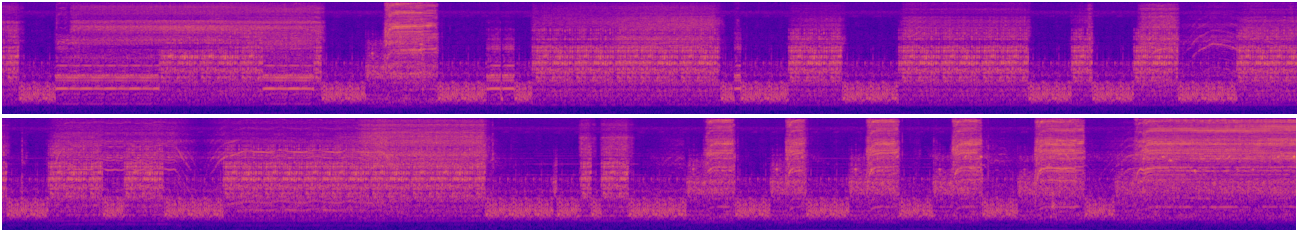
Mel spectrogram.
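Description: Small electric motors and gearboxes of a radio-controlled excavator whining in short bursts. The sound stops and starts again every second or two as the boom, bucket and turntable are worked.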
